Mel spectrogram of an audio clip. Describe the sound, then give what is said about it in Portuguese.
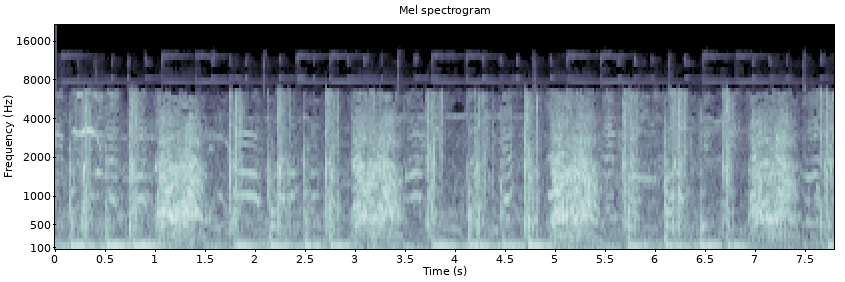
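A large crowd at a protest in Sudan chants in loud, rhythmic unison, answering each verse of a poem sung by a young woman standing on a car with the Arabic word for revolution, a steady call-and-response pattern, dense with a sustained roar underneath. “A cada verso do poema cantado por Allah, a multidão responde com a palavra Torá, que quer dizer revolução em árabe”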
